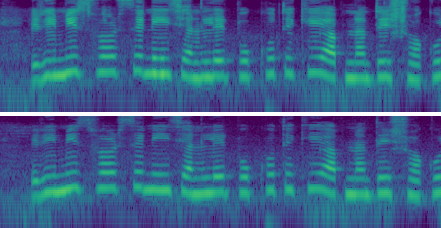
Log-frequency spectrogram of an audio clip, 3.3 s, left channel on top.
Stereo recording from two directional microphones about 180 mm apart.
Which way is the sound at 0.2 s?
60° left (ahead or behind).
